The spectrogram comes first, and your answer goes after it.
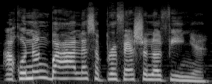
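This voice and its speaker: Kind filipina lady boss, high voice, earnest n reassuring, radio drama, soft music under it. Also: expressive, quick pace, no echo.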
